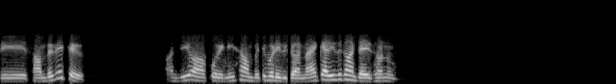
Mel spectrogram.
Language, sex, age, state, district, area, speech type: Dogri, male, 18-30, Jammu and Kashmir, Samba, rural, conversation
